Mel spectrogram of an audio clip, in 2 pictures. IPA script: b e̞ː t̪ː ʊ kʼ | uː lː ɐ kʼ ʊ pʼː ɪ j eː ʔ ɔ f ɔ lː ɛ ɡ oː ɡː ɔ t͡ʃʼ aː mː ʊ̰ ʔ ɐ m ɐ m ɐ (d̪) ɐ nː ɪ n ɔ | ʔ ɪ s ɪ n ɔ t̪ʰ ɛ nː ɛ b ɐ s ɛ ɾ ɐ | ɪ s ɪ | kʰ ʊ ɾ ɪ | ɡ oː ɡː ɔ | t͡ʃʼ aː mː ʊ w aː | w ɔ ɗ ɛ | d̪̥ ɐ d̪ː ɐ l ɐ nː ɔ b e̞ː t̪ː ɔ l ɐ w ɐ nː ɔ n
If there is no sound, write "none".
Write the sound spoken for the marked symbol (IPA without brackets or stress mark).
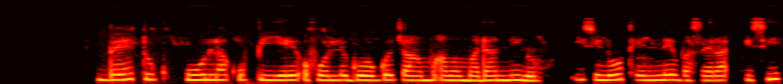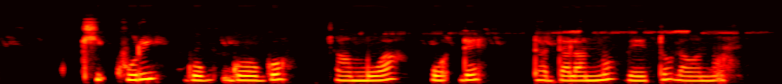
d̪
